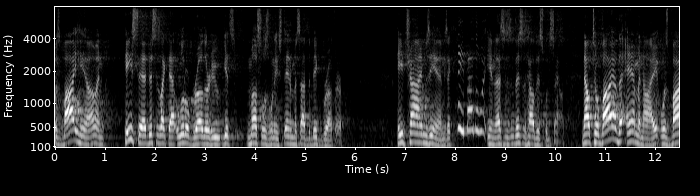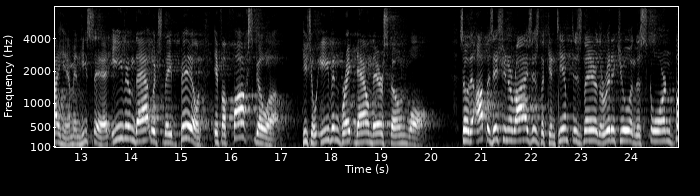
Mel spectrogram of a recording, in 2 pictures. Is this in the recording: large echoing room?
yes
